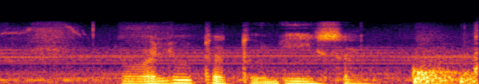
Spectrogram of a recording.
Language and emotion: Russian, sad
